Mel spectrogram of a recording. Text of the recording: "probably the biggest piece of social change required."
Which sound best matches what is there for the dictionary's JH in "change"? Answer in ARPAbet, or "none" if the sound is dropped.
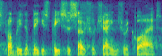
Z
